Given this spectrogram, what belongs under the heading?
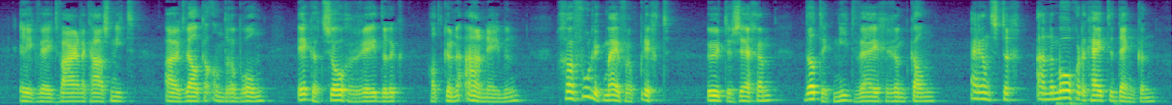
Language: Dutch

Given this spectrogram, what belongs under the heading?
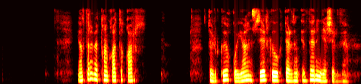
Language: Bashkir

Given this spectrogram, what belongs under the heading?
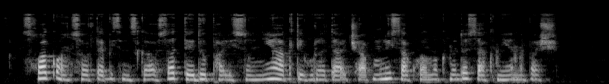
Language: Georgian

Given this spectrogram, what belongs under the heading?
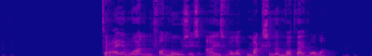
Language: Western Frisian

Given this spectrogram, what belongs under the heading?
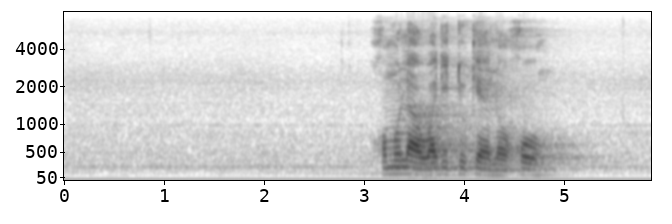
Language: Northern Sotho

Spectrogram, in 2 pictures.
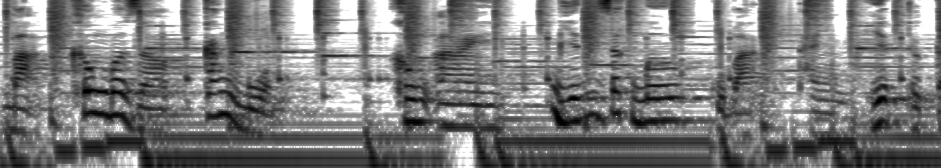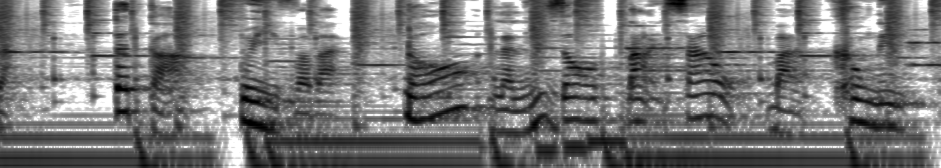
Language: Vietnamese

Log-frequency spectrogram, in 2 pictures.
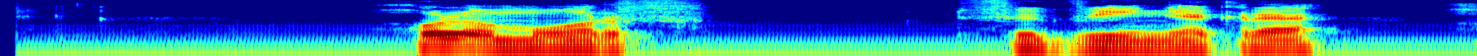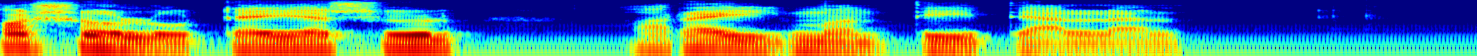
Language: Hungarian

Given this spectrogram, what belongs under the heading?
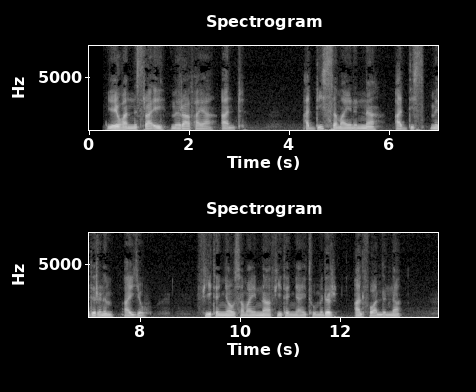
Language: Amharic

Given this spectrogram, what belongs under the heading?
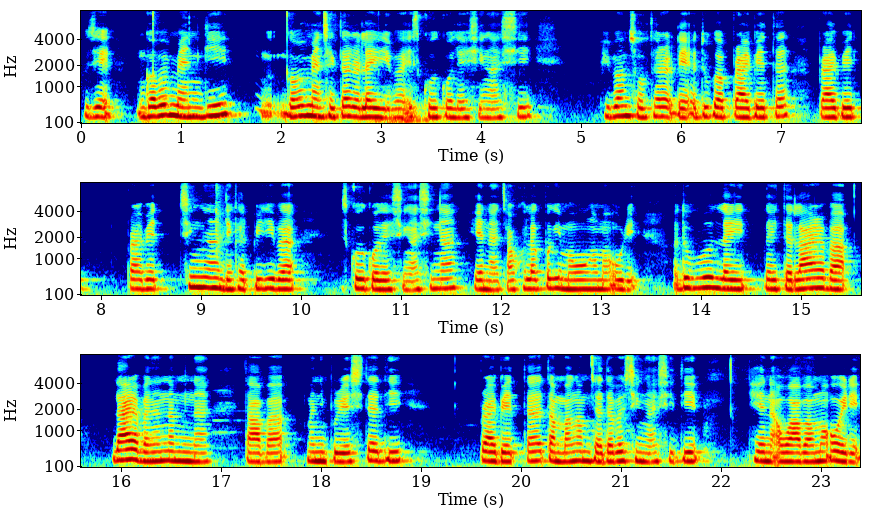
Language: Manipuri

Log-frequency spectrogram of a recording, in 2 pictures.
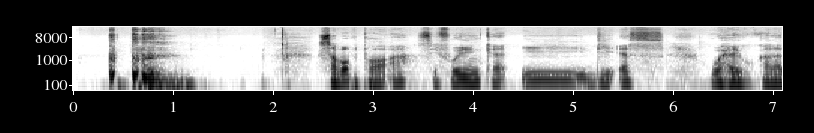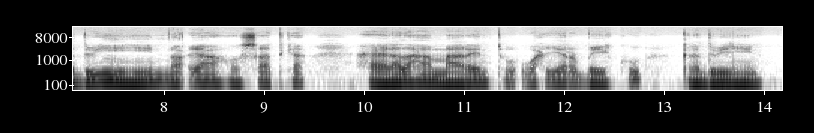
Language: Somali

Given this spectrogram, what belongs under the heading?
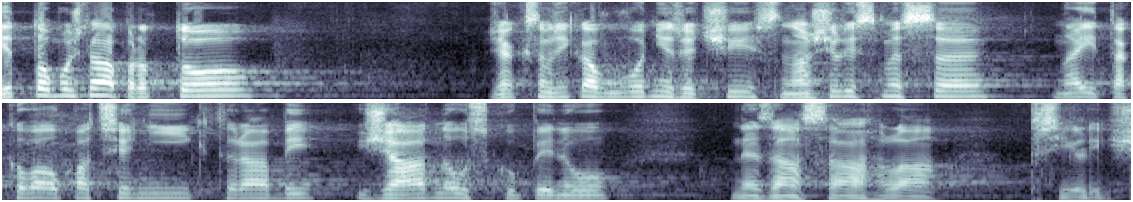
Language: Czech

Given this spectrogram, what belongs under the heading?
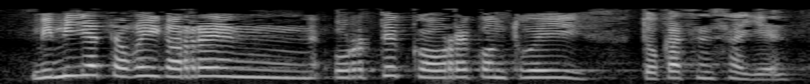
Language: Basque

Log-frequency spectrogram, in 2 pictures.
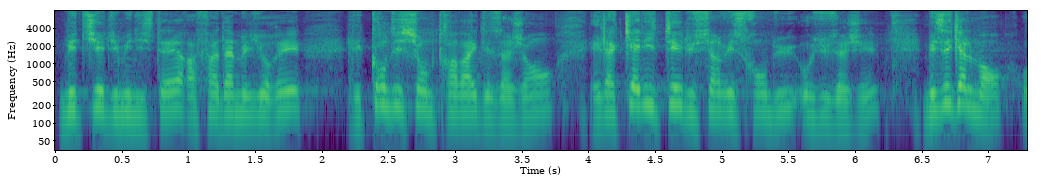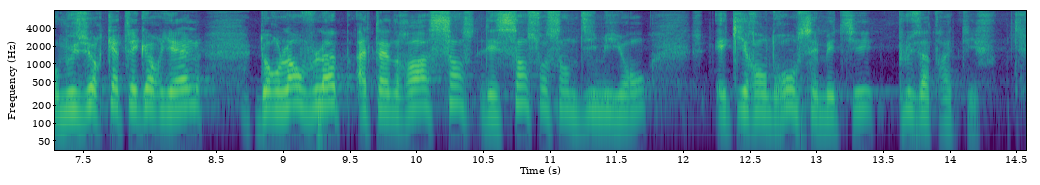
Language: French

